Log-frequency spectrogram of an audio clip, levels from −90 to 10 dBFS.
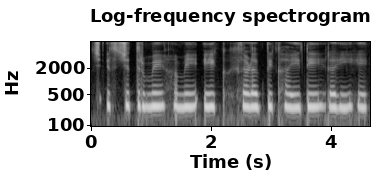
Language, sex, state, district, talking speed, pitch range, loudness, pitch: Hindi, female, Madhya Pradesh, Bhopal, 130 wpm, 255-270 Hz, -15 LUFS, 265 Hz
